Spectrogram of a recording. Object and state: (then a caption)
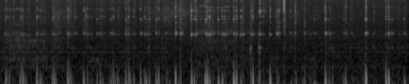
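Ceramic mug tapped. A hollow, empty-looking blue glazed ceramic coffee mug, held in the hand, is tapped quickly with fingertips and nails on its outside and rim. The result is a fast, uneven stream of dull, low-pitched knocks that die away almost at once, with faint light clinks above them.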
